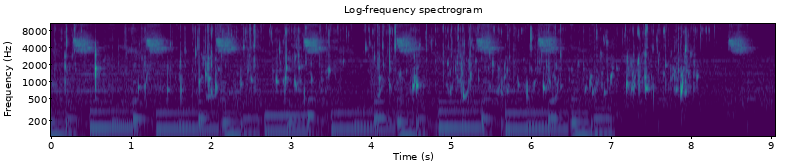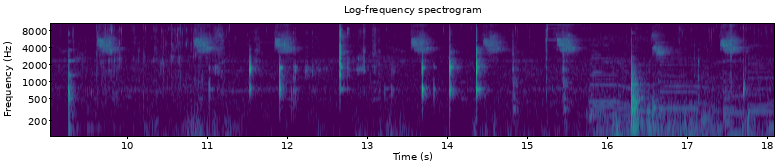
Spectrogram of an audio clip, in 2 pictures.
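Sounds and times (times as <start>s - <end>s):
spoon clinking on glass: 0.0s - 7.0s, 11.0s - 16.7s
liquid pouring into bowl: 0.0s - 8.2s, 9.3s - 13.8s
spoon stirring liquid in jug: 0.1s - 8.0s, 9.3s - 15.0s.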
